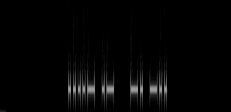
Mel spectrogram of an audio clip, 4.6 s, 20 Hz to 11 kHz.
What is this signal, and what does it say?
Morse code, heard as a keyed tone, about 25 wpm, 700 Hz. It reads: 4A ND
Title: Field Day Exchanges Encore - 25wpm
